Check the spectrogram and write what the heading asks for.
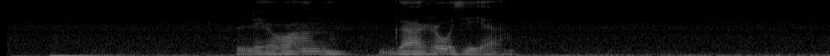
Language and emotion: Russian, neutral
